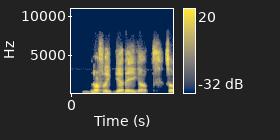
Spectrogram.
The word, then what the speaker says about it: Norfleet: How you pronounce that name? Norfleet.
